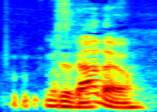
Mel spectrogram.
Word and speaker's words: Moscato: Is that how you pronounce it? – Moscato. Yeah, Moscato. – It's like Mosquito, but it's a champagne with an A, Moscato.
